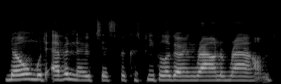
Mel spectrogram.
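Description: Speaking quickly in a level, mid-range voice, a woman guest who cycles chats through an interview with a lo-fi sound. She laughs a lot, pokes fun at herself and keeps starting sentences over.

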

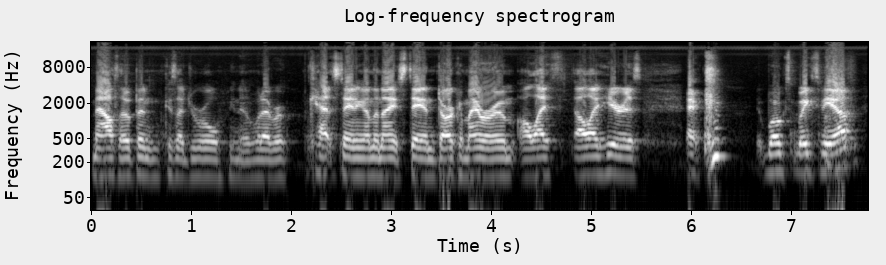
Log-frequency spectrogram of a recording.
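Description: A man's voice: medium pitch, flat delivery, normal speed, sharp tone, clear, resonant tone. A man co-hosting a podcast, telling a profane story in casual chat. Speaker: podcast co-host. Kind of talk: crude comedy chat.

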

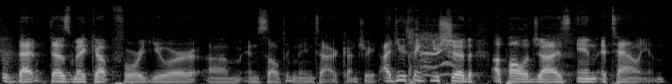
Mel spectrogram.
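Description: A man's voice: medium pitch, moderate pace, fairly bright tone. A man co-hosting a casual podcast, teasing the others with dry humor. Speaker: podcast co-host. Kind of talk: casual chat.

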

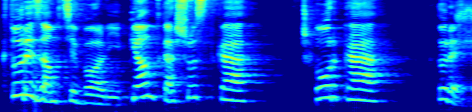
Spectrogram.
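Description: A woman hosting a language podcast, teaching Polish slowly and clearly and laughing often. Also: on the high side, sing-song, a bit bright, reverberant. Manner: slow, clear teaching delivery with frequent laughs.

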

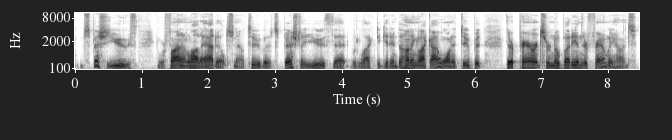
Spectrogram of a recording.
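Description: The voice is medium-pitched and darkish, captured in studio quality with no room sound: an older Southern-accented Texan, a hunting mentor and foundation founder, spinning casual, anecdotal stories as a podcast guest.

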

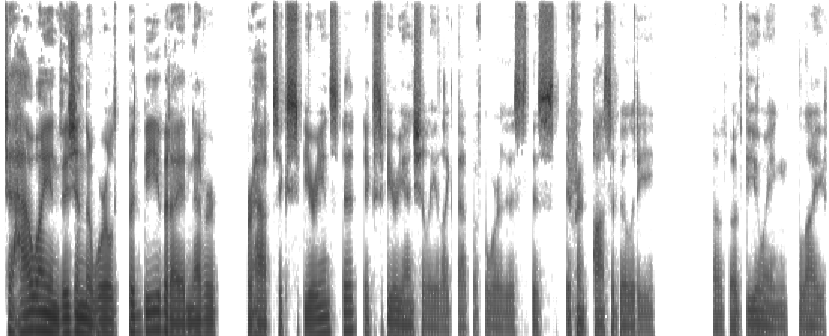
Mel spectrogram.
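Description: A young man from Virginia being interviewed, answering in a soft, reflective way with many restarts and fillers. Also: low-pitched, fairly even intonation, normal speed, no echo, clean studio sound. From United States (Virginia). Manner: soft-spoken, thoughtful, frequent restarts and fillers. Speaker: interviewee, retreat program teacher.

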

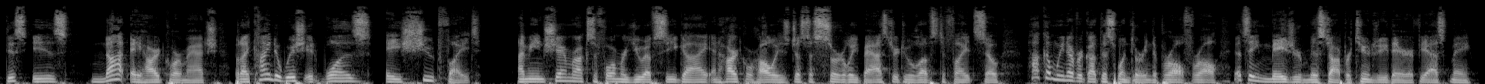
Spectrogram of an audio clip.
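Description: A man's voice: medium pitch, lively intonation, fairly quick, no room sound. A man hosting a podcast, reading a wry, opinionated recap with the odd swear. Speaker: podcast host. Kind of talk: scripted recap narration.

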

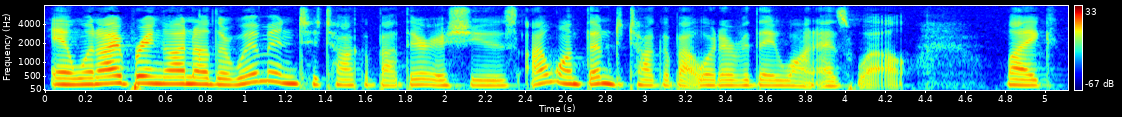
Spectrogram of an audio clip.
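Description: Woman, podcast host, solo monologue, candid, outspoken, casual fillers. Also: mid-range voice. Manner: candid, outspoken, swears freely; mixes fillers like "you know" and "like" into fast talk.

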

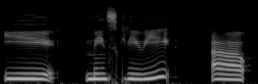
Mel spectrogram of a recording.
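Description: A woman in her thirties with a fairly high, clean, smooth voice, recorded close and dry. She talks as a podcast guest, chatty and loose, often doubling back mid-sentence. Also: level tone, extremely slow, darkish tone, no room sound. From Costa Rica. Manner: chatty, with frequent restarts and fillers. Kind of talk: casual interview storytelling.

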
